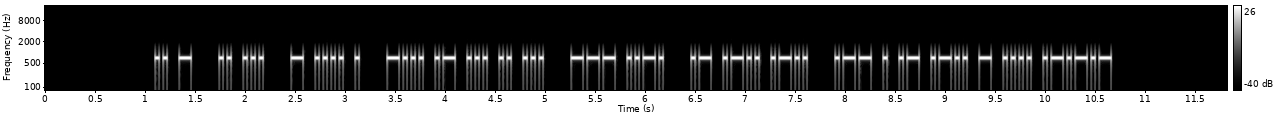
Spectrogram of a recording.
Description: Morse code, heard as a keyed tone, about 30 wpm, 700 Hz. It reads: IT IS THE BASIS OF ALL WEALTH.
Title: Sentences from Top 1200 Words 30wpm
